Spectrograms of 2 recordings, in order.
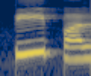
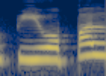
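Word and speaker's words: people: पीपल, इसको पीओपल नहीं पढ़ना है, पीपल हु।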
